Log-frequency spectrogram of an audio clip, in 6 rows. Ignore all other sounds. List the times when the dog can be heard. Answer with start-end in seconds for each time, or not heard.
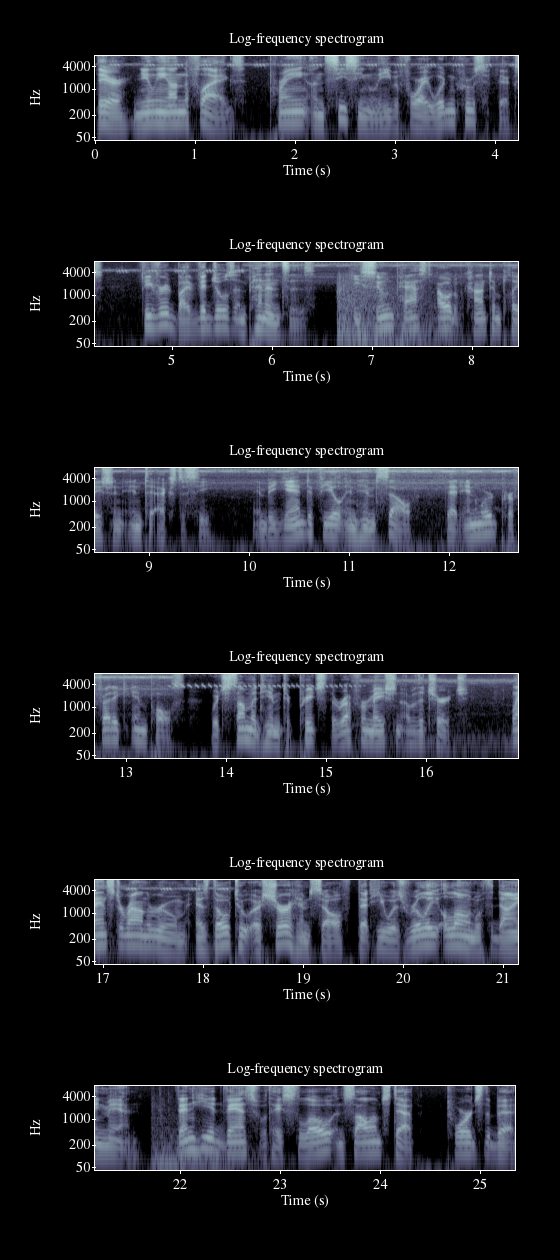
not heard.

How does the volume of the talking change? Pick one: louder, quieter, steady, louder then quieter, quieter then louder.
steady.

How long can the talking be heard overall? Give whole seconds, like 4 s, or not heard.
25 s.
